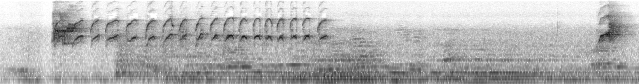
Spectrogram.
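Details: Lesser green leafbird singing to provoke a rival: an opening high burst, then a fast series of about twelve bright, clipped notes over steady low rumbling background noise, with another sharp burst near the end.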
